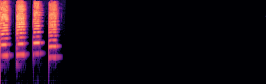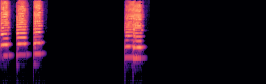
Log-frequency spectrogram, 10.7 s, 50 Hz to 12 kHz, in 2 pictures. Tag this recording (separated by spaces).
090 14 A Bmin Modern Reggae Roots Samples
